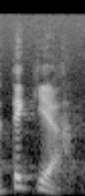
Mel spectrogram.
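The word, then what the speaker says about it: תקיעה: 어때 끼 야 라고 발음 하는데요 아딸 합시다 때 끼야 발음을 조심하셔야 되요 4 때 끼야 아 이때 끼야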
